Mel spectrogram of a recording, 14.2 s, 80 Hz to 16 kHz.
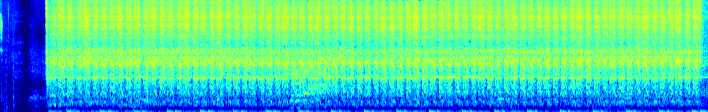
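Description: Starter cranking the 2.5-litre turbodiesel of a 2008 Kia Sorento on a first start attempt, starting about a second in and cutting off near the end, with an even chug of compression strokes; the engine does not fire. The mechanic judges by the cranking sound that one cylinder is a little short of compression.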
